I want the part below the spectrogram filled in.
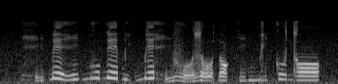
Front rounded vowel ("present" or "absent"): absent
